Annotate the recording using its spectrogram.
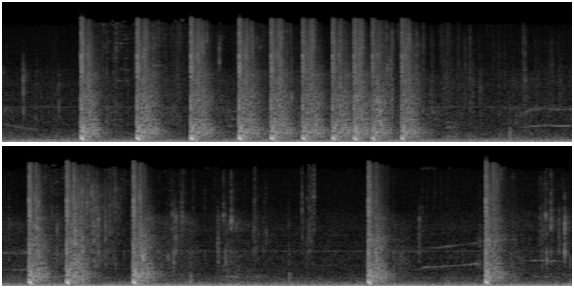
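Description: A pistol fires a rapid series of sharp, echoing shots.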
